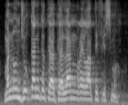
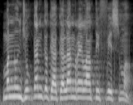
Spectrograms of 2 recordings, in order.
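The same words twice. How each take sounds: First: Said in the usual way. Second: Slower and weightier, each word "Menunjukkan kegagalan relativisme" pressed out; slow emphatic repeat. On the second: Shown as a demonstration. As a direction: repeat the heading slowly so it sinks in. (diulang perlahan dengan penekanan pada "Menunjukkan") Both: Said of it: "repeated for emphasis".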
